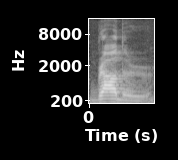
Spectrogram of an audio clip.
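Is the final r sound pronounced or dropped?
pronounced. The final r sound is pronounced. "আমেরিকানরা বলবে যে ব্রাদার"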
